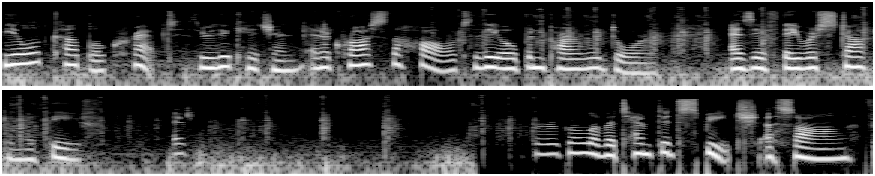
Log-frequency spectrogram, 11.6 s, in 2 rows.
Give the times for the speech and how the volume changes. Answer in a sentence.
The speech can be heard from 0.0 to 7.0 s, at a steady volume; and briefly from 9.3 to 11.5 s.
